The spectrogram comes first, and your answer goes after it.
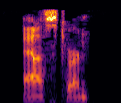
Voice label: "astern", English; adjectives

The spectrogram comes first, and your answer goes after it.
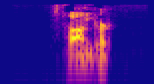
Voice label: "thunder", English; nouns

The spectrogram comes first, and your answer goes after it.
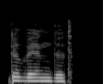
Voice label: "gewendet", German; adjectives

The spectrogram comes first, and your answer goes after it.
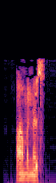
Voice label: "ominous", English; adjectives

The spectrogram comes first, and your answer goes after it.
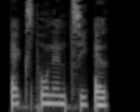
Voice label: "exponentiell", German; adjectives

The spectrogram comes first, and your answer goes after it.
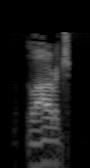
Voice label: "large", english; adjectives

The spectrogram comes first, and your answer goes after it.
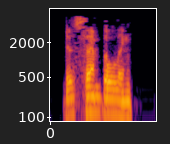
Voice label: "dissembling", English; adjectives

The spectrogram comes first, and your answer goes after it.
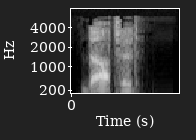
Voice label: "dotted", English; adjectives

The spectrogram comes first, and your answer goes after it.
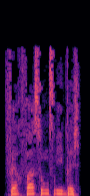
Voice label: "verfassungswidrig", German; adjectives

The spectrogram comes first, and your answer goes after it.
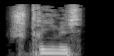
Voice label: "striemig", German; adjectives

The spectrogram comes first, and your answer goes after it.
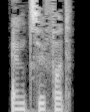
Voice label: "entziffert", German; adjectives

